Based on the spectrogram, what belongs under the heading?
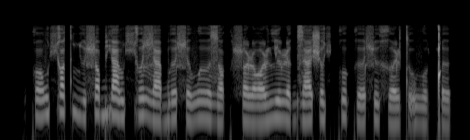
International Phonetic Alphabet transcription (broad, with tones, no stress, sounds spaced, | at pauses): k ɔ˨˩˦ v ç ɒː˦ t ʎ ʉ˨ ɬ ɒ˦ b j a˦˨ v ç ɤ˨˥ ɮ a˨ b əː˨˥ ɬ ə˨ v ɤː˦˨ z ɒ˨ k ɬ ɔ˨ ɭ ɔː˨˩˦ ɭ lʲ u˦ ɭ ə˨˩˦ ɡ z a˨˥ ʃ ɒ˦ ç k o˦˨ k əː˨˩˦ ɬ ʉ˦ x ɤː˨˥ ɭ t o̰˦ v o˨ ǃ ə˨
